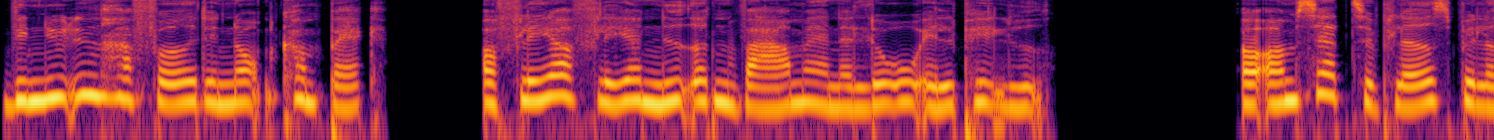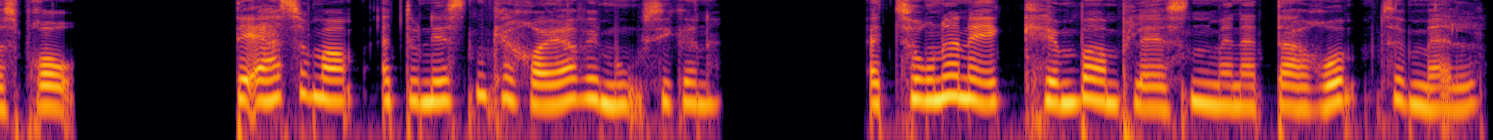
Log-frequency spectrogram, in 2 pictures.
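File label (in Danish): Danish Female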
